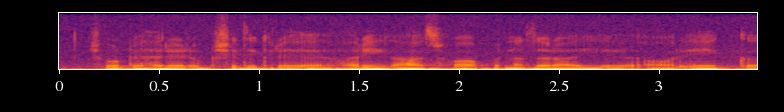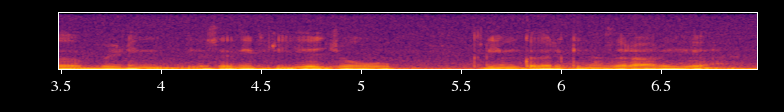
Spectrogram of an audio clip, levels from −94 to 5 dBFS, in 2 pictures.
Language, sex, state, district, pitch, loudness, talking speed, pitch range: Hindi, male, Uttarakhand, Tehri Garhwal, 105 Hz, -15 LUFS, 230 wpm, 100-115 Hz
